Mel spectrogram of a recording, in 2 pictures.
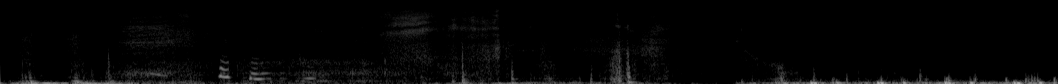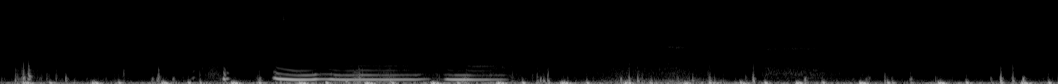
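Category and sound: human body sound, heartbeat heard close up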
